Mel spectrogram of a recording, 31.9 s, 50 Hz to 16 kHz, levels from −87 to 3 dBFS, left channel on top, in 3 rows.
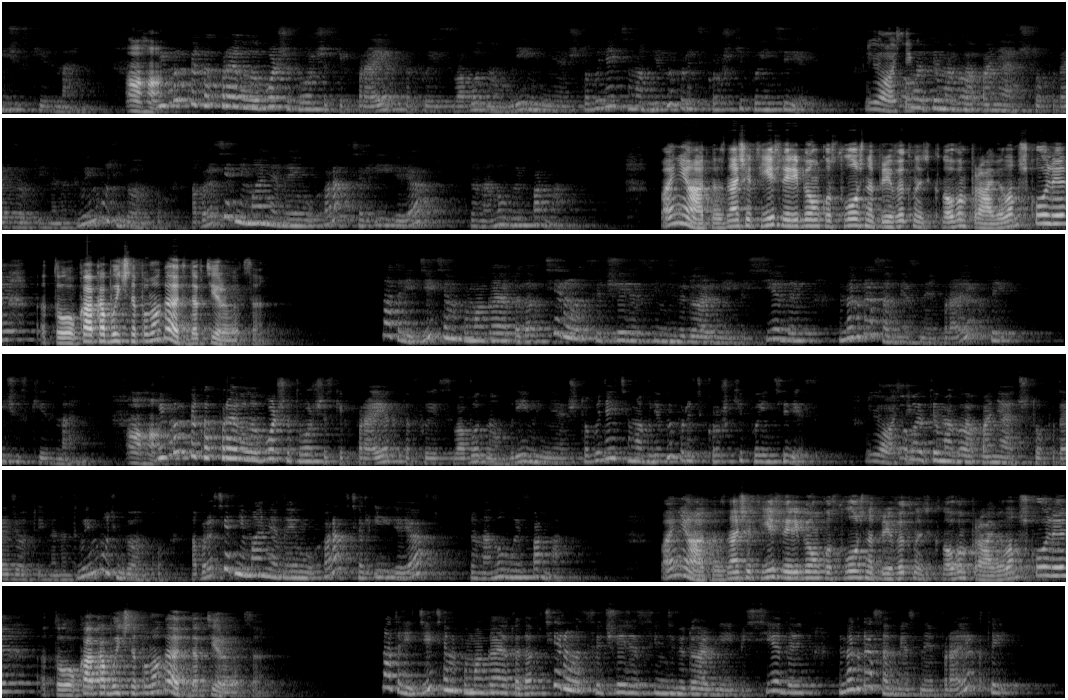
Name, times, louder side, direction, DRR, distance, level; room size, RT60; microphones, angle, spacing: voice 1, 0.0-8.0 9.0-12.3 12.5-14.9 15.3-16.3 25.1-31.3, right 3 dB, 75° right, 1 dB, 0.6 m, -40 dB
voice 2, 1.3-1.6 8.6-9.1 17.2-21.5 21.8-23.9, left 7 dB, 80° left, 14 dB, 0.4 m, -27 dB
12.0 x 5.0 x 3.9 m, 1.0 s
head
